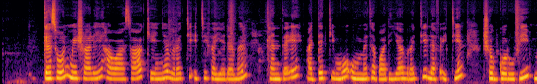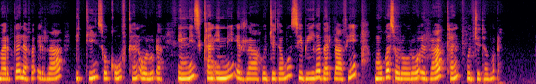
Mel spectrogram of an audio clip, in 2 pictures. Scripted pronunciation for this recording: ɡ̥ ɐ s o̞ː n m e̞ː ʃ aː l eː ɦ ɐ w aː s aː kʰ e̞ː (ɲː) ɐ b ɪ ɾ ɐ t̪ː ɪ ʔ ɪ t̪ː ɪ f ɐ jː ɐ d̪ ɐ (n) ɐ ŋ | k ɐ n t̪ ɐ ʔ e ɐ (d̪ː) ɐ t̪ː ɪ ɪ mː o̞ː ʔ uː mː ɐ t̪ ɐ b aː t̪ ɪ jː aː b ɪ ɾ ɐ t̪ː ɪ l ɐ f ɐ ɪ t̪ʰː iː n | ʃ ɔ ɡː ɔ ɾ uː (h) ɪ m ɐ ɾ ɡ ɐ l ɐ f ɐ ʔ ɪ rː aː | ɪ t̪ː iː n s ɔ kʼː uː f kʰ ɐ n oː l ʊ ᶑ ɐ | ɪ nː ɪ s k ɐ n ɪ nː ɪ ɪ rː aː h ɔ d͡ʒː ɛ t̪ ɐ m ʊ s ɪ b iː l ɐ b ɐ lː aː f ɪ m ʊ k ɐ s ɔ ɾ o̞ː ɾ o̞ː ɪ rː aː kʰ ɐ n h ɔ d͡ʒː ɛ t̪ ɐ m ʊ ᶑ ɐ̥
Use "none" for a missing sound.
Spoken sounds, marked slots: ɲː, m, d̪ː, f

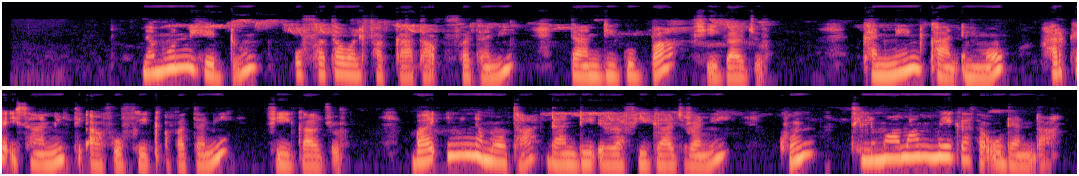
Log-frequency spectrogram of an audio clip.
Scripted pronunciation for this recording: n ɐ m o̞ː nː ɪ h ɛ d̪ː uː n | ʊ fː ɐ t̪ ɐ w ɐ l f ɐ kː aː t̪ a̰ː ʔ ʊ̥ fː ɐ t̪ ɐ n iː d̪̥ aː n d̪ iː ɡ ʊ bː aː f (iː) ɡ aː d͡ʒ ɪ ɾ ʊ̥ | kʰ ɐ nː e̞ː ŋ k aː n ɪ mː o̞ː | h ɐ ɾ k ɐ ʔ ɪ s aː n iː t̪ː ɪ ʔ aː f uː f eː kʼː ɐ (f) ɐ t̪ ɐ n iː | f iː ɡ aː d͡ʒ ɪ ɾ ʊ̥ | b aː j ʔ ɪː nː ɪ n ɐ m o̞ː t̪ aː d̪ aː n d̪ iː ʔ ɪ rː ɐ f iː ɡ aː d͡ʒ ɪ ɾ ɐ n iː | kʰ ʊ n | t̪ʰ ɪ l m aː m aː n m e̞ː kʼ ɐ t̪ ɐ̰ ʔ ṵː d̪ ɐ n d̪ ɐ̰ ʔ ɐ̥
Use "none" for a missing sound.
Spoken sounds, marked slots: iː, f

